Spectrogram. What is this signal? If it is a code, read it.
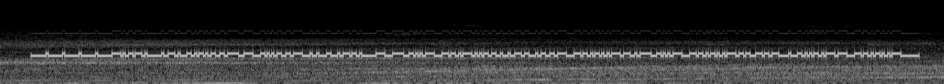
RTTY (45.45 baud, 170 Hz shift), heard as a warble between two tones, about 1500 Hz centre, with the noise of a subway station. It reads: AUDITORIO: OTRO ESPACIO DENTRO DEL MUSEO DE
